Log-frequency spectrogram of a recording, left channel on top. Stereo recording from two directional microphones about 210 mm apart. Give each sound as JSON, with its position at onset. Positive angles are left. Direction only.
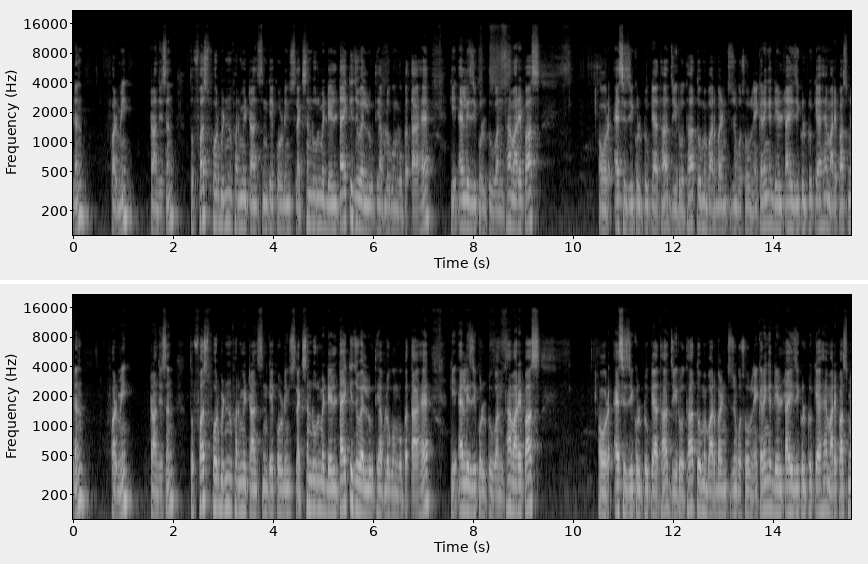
{"t": 0.8, "sound": "speech", "side_deg": -45}
{"t": 10.5, "sound": "speech", "side_deg": -50}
